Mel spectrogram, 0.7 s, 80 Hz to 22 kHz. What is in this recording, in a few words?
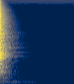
SURDO, Steel Percussion; E-MU Producer Series Vol. 7 – Old World Instruments; World Combos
